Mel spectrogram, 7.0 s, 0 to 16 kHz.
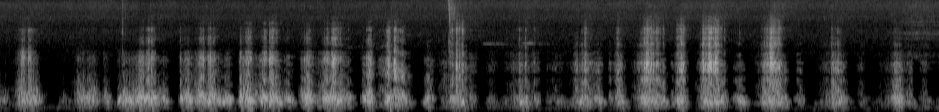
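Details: Stethoscope heart auscultation at position P during a stress test (standing, knee bends, deep breaths, sitting, lying; rates 126-138 then 96 bpm); fast, regular, loud beats near 130/min with scratchy contact noise, deep breaths not slowing rate; elevated heart rate.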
